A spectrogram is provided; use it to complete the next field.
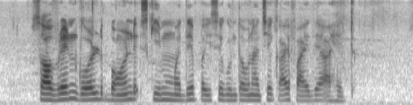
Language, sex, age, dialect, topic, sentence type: Marathi, male, 18-24, Standard Marathi, banking, question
